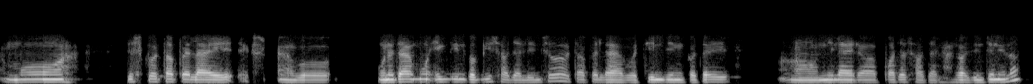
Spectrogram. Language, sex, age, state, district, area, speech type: Nepali, male, 30-45, West Bengal, Darjeeling, rural, conversation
